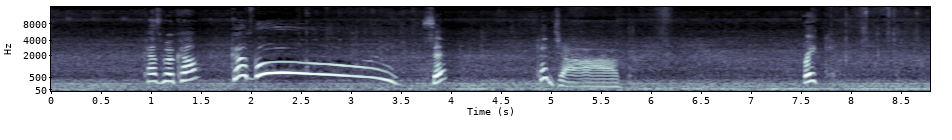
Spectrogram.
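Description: A small dog yelps and whines in short, high bursts.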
